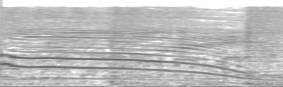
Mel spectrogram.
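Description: Jingle music with a long, meow-like held note that slides steadily down in pitch in the second half, over a steady low bass.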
